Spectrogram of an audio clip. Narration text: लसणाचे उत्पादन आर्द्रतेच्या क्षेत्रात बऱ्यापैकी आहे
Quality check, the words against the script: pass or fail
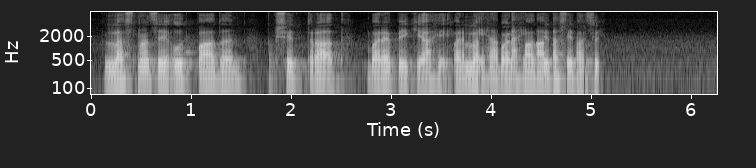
fail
